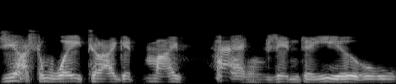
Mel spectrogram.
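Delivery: screeching creature voice, long drawn-out "you". A leader in a prison cell spots Rafferty in the next cell, screeching. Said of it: "he screeched".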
